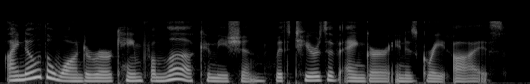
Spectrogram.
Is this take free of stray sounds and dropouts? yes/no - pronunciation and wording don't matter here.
yes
